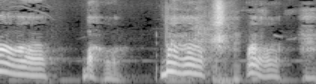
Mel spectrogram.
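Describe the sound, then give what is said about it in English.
A dog yelping and whining in a quick series of short, high cries whose pitch bends and falls, each cry separated by brief gaps. “That was that damn dog.”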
